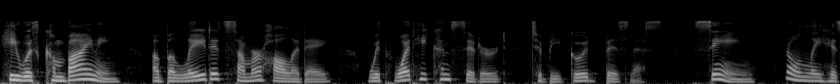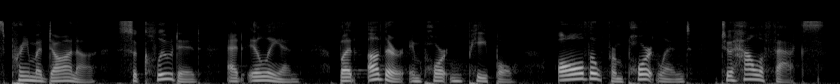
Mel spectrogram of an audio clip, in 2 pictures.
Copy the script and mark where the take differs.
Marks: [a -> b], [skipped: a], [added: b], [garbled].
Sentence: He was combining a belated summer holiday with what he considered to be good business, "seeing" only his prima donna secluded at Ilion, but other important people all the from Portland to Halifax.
He was combining a belated summer holiday with what he considered to be good business, "seeing" only his prima donna secluded at Ilion, but other important people all the from Portland to Halifax.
